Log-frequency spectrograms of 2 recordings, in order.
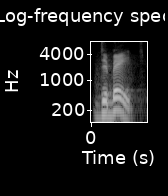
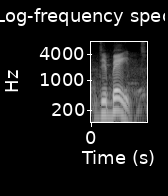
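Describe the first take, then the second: The two takes are said the same way.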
